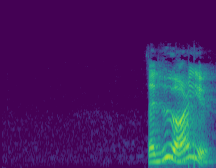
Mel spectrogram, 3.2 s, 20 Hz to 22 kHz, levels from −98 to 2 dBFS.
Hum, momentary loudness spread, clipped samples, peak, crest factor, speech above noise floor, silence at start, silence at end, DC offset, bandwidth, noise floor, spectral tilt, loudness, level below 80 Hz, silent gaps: none; 8 LU; under 0.1%; -4 dBFS; 20 dB; 66 dB; 2.25 s; 0.05 s; under 0.1%; 7 kHz; -83 dBFS; -2.5 dB/octave; -18 LUFS; -64 dBFS; none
